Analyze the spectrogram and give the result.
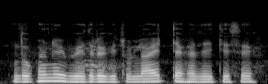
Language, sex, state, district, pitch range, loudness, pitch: Bengali, male, West Bengal, Cooch Behar, 125-135 Hz, -16 LUFS, 130 Hz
